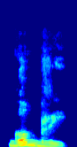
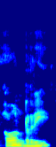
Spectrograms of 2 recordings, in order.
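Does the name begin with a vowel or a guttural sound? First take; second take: guttural; vowel. First: The name begins with a guttural throat sound. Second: The name begins directly with a vowel. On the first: This is the original Hebrew form. "pronunciado Gomri con G H" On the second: This is the modern Spanish form. "como escribimos y pronunciamos en castellano"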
